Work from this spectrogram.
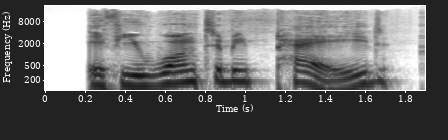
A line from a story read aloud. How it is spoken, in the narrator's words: cried Gerald, forcing himself in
